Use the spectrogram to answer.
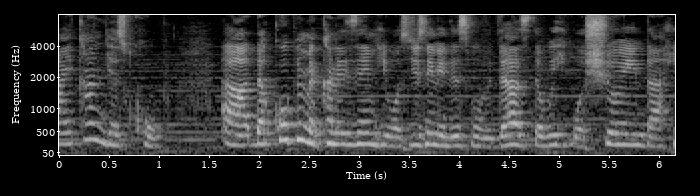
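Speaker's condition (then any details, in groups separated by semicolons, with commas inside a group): No condition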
